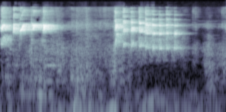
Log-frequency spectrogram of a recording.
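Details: In a mini colony aviary on a lovebird breeding farm in the morning, two loud, shrill, slightly buzzy screeches follow each other, each lasting about half a second or more.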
